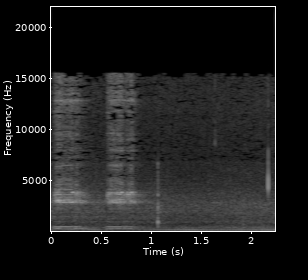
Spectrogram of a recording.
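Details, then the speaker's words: Motorcycle horn on a battery before repair: two short thin quarter-second honks then a steady hum; horn very weak, fixed by turning its adjustment screw with a screwdriver. "kita coba dulu dan suaranya ini sangat kecil ya teman-teman"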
